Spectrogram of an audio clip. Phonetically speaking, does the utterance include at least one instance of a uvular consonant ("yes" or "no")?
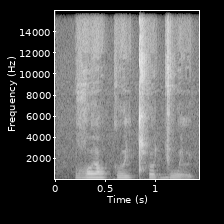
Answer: yes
